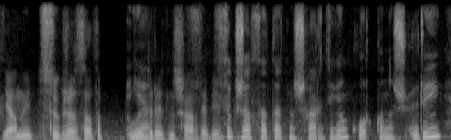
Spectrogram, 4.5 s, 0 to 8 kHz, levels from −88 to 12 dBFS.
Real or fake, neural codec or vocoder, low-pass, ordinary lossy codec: real; none; none; none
